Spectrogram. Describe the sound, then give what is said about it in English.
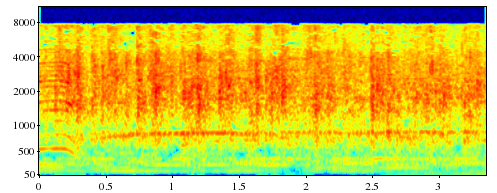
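Congregation clapping in praise for Jesus during a church service, dense continuous applause that stays steady and fairly loud throughout. “And that clap of praise is what attracts God your way. Now clap for Jesus.”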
